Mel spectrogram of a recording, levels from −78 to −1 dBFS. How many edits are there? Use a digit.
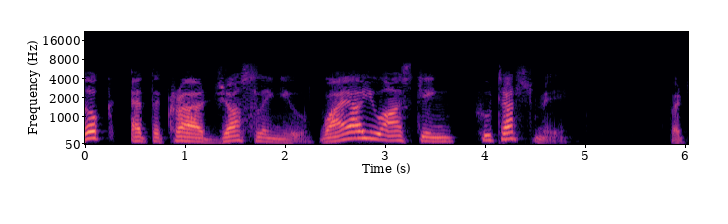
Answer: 2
